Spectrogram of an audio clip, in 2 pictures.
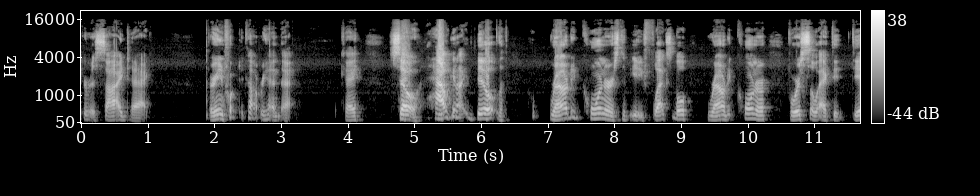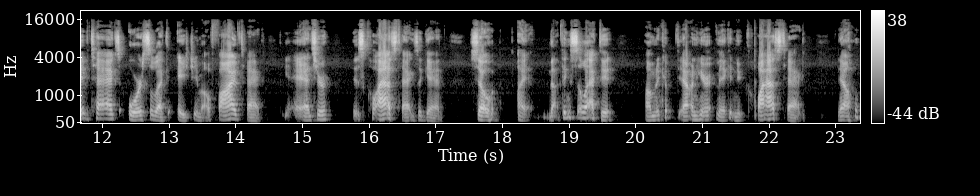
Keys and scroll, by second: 6.2 super+s.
